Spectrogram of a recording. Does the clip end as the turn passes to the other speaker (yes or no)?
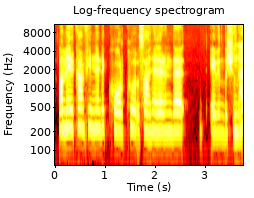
yes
